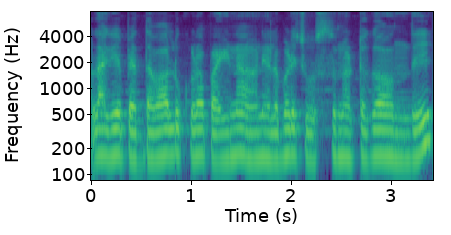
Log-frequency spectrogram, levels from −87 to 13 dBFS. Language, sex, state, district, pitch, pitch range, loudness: Telugu, female, Andhra Pradesh, Guntur, 165 Hz, 155-170 Hz, -16 LUFS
